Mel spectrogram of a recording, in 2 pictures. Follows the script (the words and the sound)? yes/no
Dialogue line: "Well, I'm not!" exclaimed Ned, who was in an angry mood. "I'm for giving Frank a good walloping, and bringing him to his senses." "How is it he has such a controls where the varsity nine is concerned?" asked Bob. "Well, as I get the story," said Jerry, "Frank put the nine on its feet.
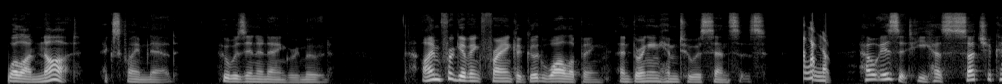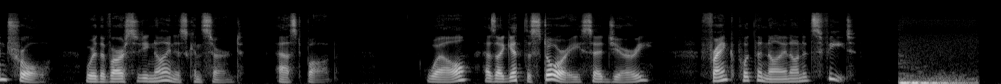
no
